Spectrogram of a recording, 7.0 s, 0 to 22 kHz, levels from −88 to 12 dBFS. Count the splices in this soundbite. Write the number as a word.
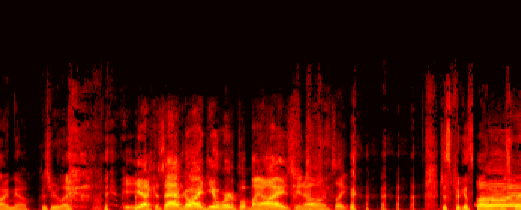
zero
